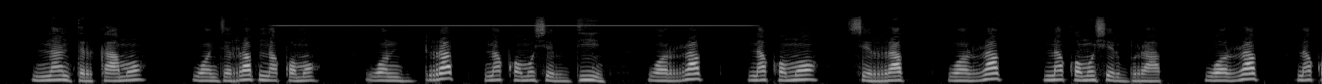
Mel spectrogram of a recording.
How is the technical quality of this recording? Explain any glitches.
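The technical quality is poor, with plainly audible codec damage throughout and a whistle for part of the speech.

AAC compression affects the whole clip. Nothing reaches above 9.8 kHz, and sibilants sound smeared and fizzy. This is likely an AAC-LC encode at a low bitrate, around 32 kbps, which drops high bands and coarsely quantises the rest. Unlike a plain low-pass filter, it also warbles.

A feedback whistle runs from 2.65 to 7.65 s: a thin, steady tone at 6.2 kHz, roughly 20 dB below the speech, swelling and fading slowly in level. The likely cause is a speaker-to-microphone loop held just short of runaway. Unlike mains hum, it is a single high pitch.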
